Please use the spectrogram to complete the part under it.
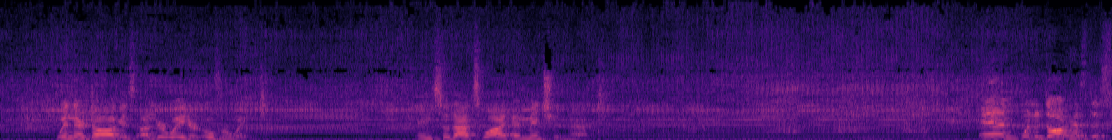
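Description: Electric clippers hum steadily.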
